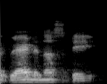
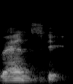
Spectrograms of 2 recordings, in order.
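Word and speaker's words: Wednesday: next है डी silent पढ़ने में आ रहा है वेड नस डे लेकिन है यह वेनसडे इसका फोनेटिक प्रोनंसिएशन दे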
